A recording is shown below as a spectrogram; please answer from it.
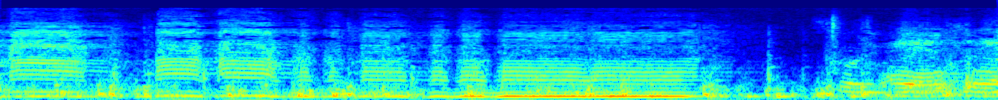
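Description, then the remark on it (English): A duck call blown in a run of loud, nasal, buzzy quacks, short bursts stretching into one longer drawn-out honk before a few final choppy quacks. “I had to bring back the duck call.”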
